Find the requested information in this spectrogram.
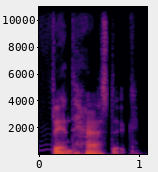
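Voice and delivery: normal talking voice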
